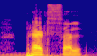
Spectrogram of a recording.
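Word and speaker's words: pretzel: फिर प्रेट्सल, ये जल नहीं है इसकी प्रोनाउंसिएशन, प्रेट्सल, ये जो है वो जर्मन से बोरो किया गया।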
